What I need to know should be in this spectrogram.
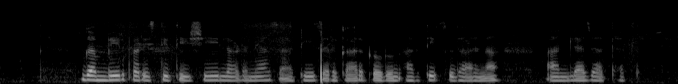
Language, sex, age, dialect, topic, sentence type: Marathi, female, 60-100, Varhadi, banking, statement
